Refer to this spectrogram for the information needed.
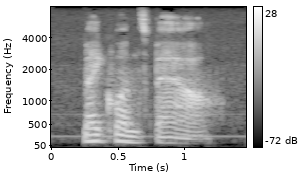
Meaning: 1. To bow, to make a bow (respectful gesture) 2. To debut, to bow
- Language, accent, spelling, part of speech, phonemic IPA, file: English, Australia, make one's bow, verb, /ˈmeɪk wʌnz ˈbaʊ/, En-au-make one's bow.ogg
